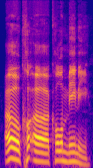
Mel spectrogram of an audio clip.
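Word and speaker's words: Colm Meaney: Colomani. Yeah, that's how you say his name. Mm-hmm. I always pronounce those names wrong.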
